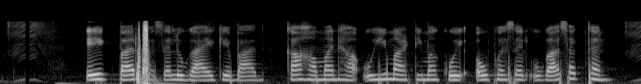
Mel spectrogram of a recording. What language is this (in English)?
Chhattisgarhi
